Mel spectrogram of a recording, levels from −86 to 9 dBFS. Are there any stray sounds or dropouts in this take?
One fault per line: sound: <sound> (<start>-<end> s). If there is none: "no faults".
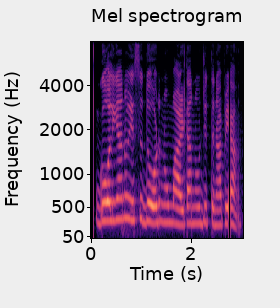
sound: dropout (2.7-2.8 s)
